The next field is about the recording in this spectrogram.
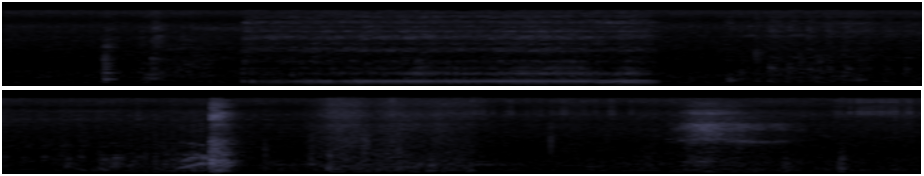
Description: Boxer snores like human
